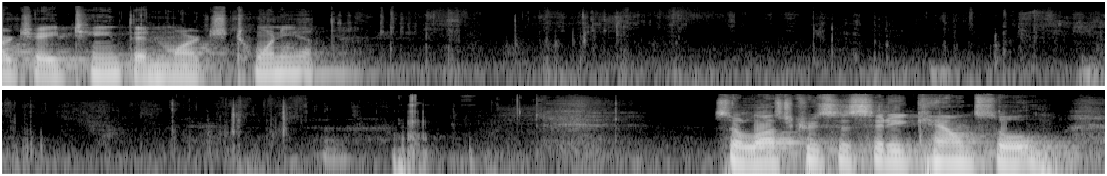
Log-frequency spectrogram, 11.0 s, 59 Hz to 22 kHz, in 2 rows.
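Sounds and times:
paper sheets rustling: 1.6 - 7.2.

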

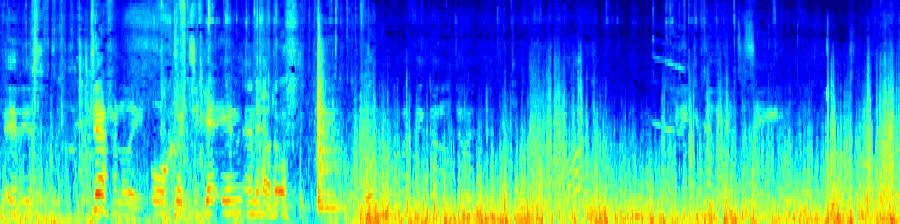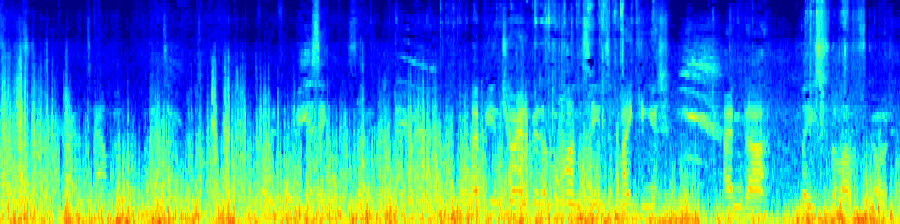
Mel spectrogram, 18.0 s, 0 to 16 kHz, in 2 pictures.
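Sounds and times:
man talking: 0.0 - 4.9, 5.5 - 6.1, 6.7 - 11.0, 11.6 - 18.0
wind buffeting microphone: 0.0 - 18.0.

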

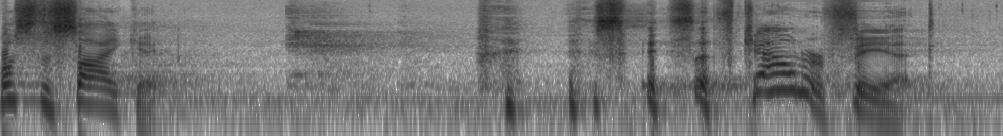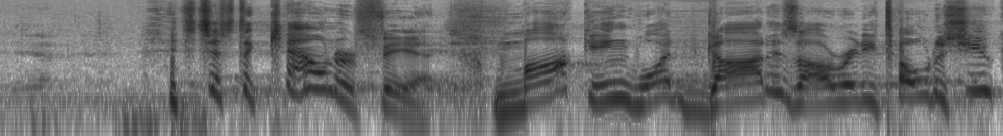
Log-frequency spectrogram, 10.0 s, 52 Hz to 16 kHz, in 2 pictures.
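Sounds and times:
person coughing: 1.4 - 2.7.

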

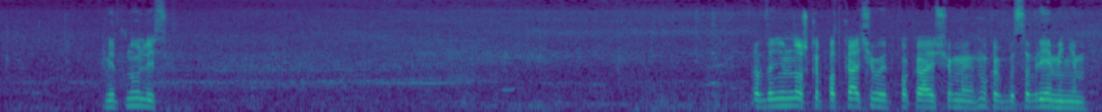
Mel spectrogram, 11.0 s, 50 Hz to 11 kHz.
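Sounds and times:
distant traffic: 0.0 - 11.0.

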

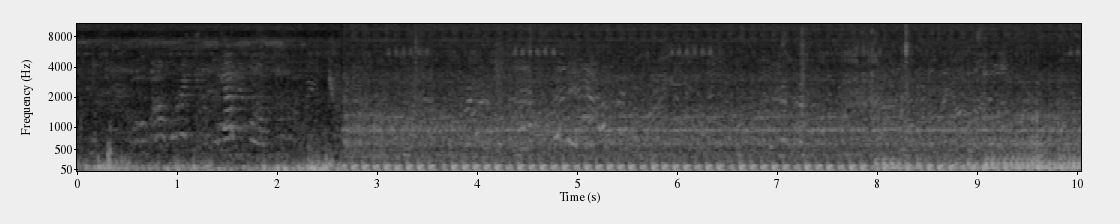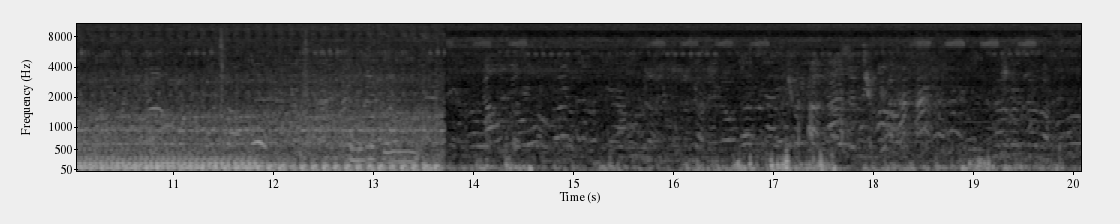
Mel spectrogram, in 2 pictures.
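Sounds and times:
faint voices: 0.0 - 20.0
small engine idling: 2.6 - 13.8.

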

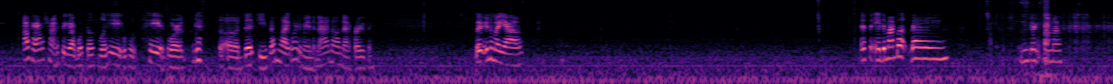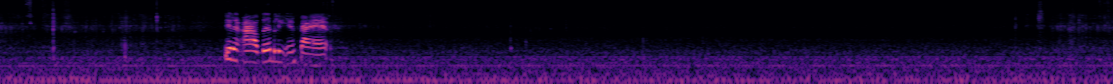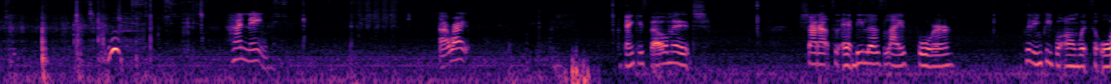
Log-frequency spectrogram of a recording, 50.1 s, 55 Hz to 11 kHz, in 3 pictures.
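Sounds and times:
low hum: 0.0 - 50.0
low steady rumble: 0.0 - 50.0
soft scrapes: 38.6 - 39.6.

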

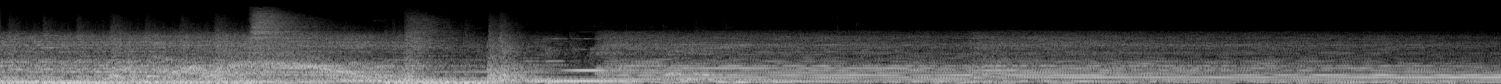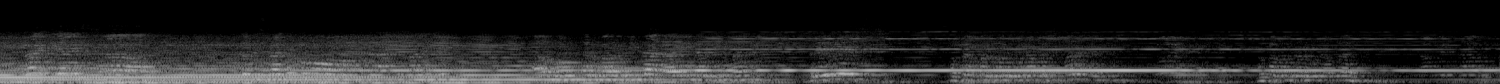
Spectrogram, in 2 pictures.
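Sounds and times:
drum kit with cymbal crashes: 0.0 - 5.9
distorted electric guitars: 0.0 - 30.0.

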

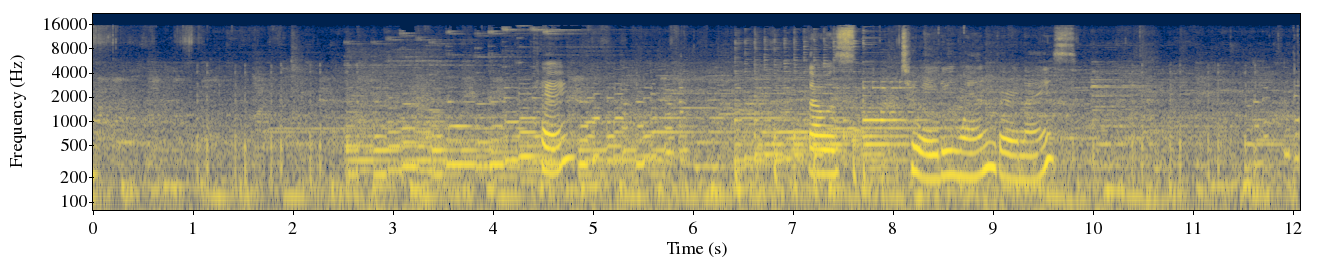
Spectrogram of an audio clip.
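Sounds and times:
slot machine reels spinning: 2.6 - 8.4
electronic chime notes: 2.6 - 8.5.

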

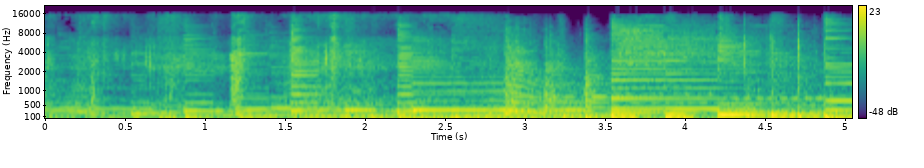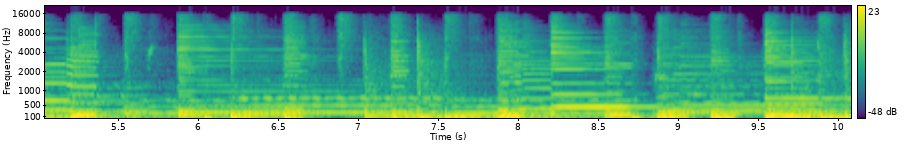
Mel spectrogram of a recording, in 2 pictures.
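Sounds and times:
acoustic guitar background music: 0.0 - 10.0.

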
